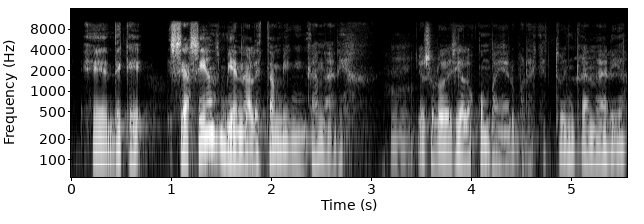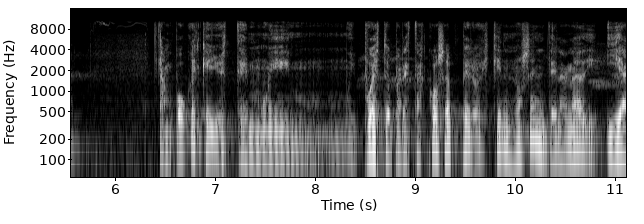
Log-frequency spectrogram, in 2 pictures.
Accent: Cuba; Pero es que a uno como cubano, a cualquier cubano

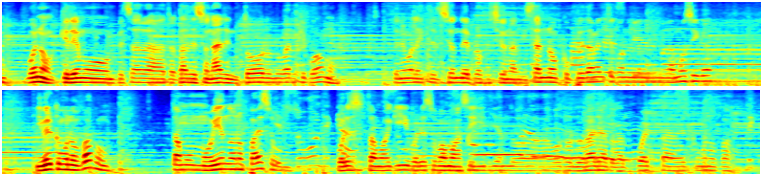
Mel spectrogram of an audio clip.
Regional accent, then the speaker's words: Macul, Santiago Metropolitan Region, Chile; Y yo soy de Macul, pero ensayamos en Peñalolén.

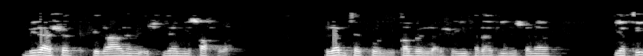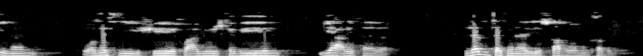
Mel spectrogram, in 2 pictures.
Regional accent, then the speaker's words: Syria; لذلك العملية كما يقولوا عندنا في الشام بدها زكتار

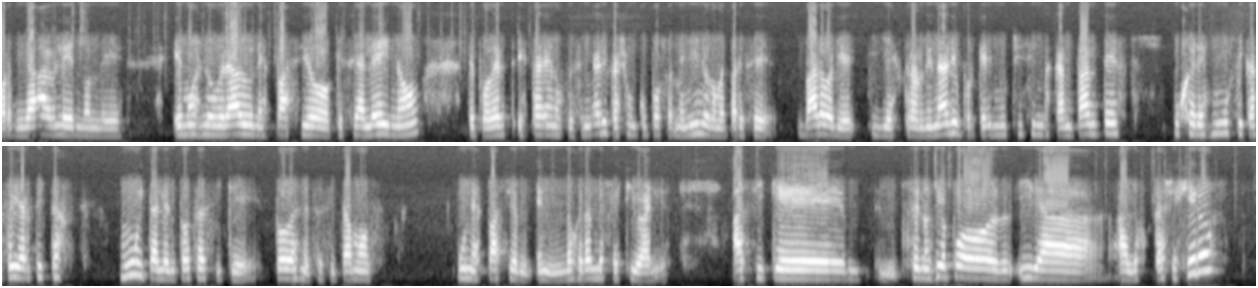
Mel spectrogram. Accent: Parera, La Pampa, Argentina; estoy como a 200 kilómetros de Santa Rosa, ellas dos viven ahí, claro. Yo soy de Parera

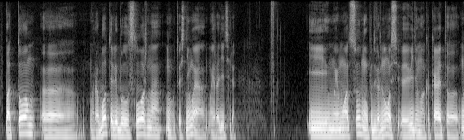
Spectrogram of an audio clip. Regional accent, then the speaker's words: Moscow, Russia; also born or lived in Murmansk; Вообще, короче, я родился в Мурманске.

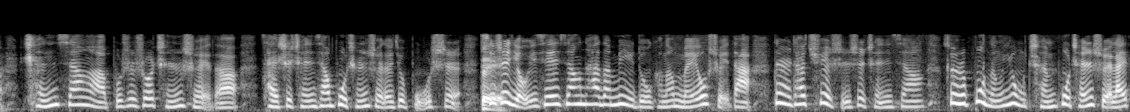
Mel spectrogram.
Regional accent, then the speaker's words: Heilongjiang, China; 很近。我们家乡因为这个事儿火了，我觉得不是很光彩。

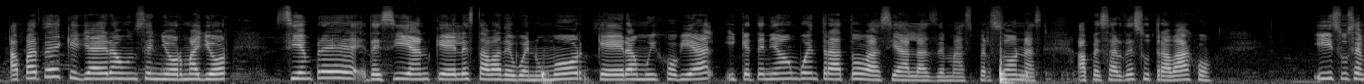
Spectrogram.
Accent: Guadalajara, Jalisco, Mexico; Hay que conocer como tapatíos y jaliscienses que hay obras importantes

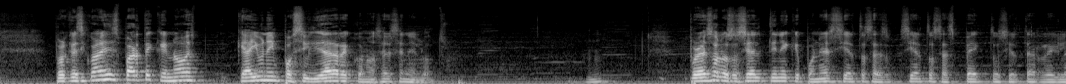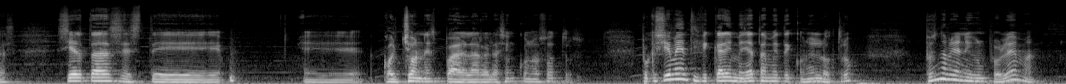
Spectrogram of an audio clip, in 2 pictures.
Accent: Mexico; nosotros, como mexicanos, en nuestra realidad

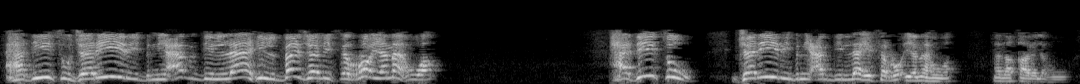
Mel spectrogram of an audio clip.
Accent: Morocco; نحن عندنا في المغرب نقول ضرب الحلق إنسل خلق

